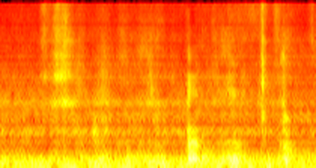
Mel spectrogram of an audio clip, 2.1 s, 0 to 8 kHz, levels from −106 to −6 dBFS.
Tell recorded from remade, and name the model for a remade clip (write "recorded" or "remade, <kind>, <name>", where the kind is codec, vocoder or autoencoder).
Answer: remade, vocoder, Vocos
